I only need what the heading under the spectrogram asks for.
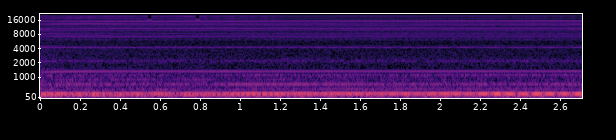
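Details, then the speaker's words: Nail electric drill handpiece running forward at mid speed (max setting 30), a clean steady hum with a faint ringing overtone, no wobble or grit; spinning smoothly, normal. "That's what 10 speed rotations per minute sounds like."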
